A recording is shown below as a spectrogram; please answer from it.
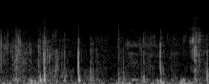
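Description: Footsteps crunching on a wet gravel path, a quick, irregular series of steps over a faint background hiss.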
